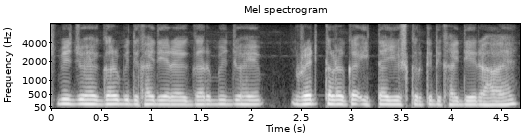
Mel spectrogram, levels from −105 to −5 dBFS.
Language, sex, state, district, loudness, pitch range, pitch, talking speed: Hindi, male, Arunachal Pradesh, Longding, -17 LUFS, 135-150 Hz, 140 Hz, 295 wpm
